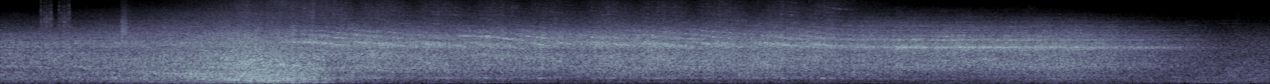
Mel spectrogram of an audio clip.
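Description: SNCF Corail passenger train passing close by: the rush of the train builds to its loudest about three seconds in, then a steady high-pitched metallic squeal carries on as the coaches go past. The sound fades away near the end.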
